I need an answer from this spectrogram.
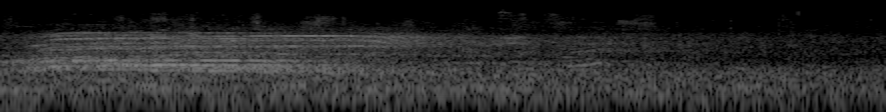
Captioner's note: students cheering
